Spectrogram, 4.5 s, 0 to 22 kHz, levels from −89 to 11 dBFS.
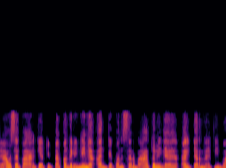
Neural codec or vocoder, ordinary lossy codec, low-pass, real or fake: codec, 16 kHz, 1 kbps, FreqCodec, larger model; AAC, 48 kbps; 7.2 kHz; fake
